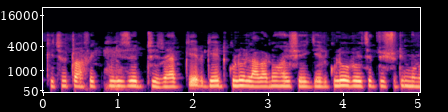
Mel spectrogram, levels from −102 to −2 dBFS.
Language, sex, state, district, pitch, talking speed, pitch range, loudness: Bengali, female, West Bengal, Dakshin Dinajpur, 205 Hz, 180 wpm, 195-215 Hz, -16 LUFS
